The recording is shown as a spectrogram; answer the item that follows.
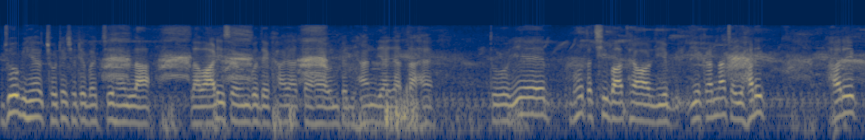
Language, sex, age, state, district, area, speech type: Urdu, male, 18-30, Bihar, Saharsa, urban, spontaneous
